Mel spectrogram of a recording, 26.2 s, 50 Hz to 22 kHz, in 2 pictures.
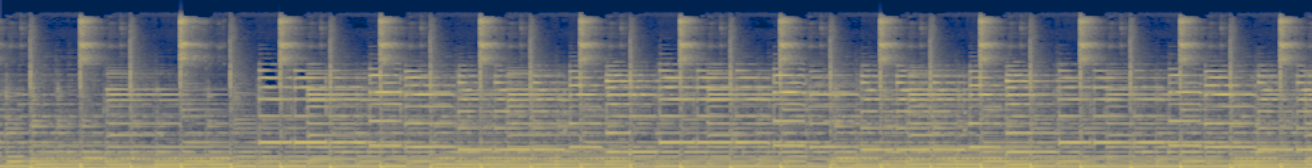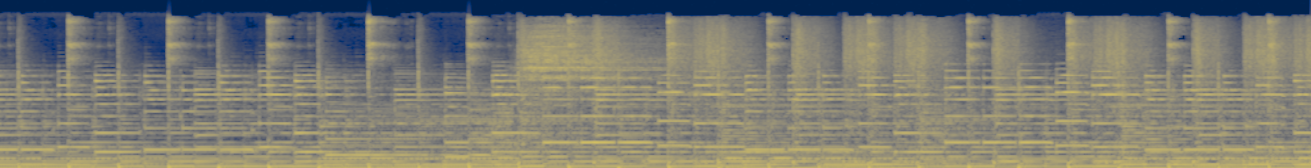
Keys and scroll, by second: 21.4 Right, 23.2 Left.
